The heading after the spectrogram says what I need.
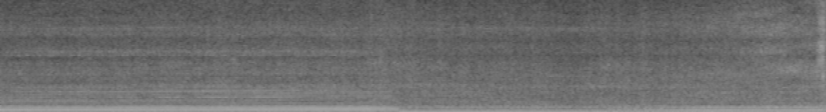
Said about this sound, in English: I think the clutch is slipping in this thing.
